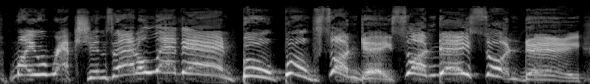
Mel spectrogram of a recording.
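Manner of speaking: booming high announcer shout, slow; monster truck ad. Pretend. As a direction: yell it like a monster truck rally ad. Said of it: "like a monster truck rally to be like".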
